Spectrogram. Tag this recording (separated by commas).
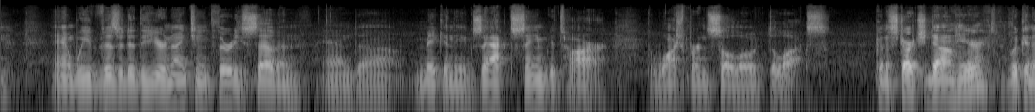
Speech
